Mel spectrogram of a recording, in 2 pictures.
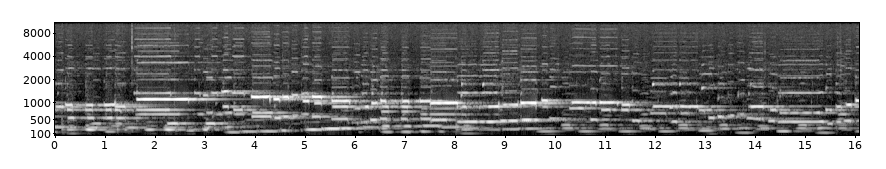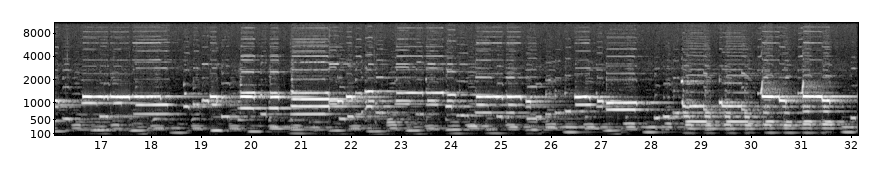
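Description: A consort of recorders, from small high recorders down to large bass recorders, playing a ragtime piece in several parts: a melody and held chords over a bass line that moves in short, bouncing notes.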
